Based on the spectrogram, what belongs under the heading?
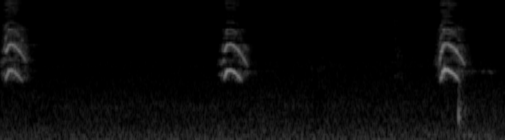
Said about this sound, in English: Oh, here's a video that says it's a groundhog screaming. Let's see what this sounds like.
